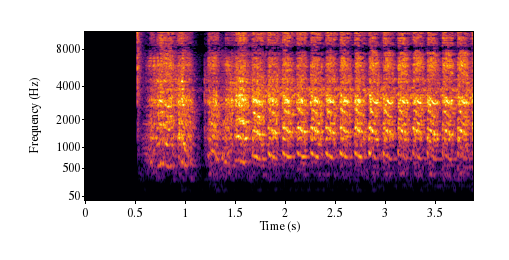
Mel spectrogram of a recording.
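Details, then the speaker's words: Motorcycle engine dry for six years, turned on the starter after fresh oil and filter, no chain fitted. Steady rhythm of about 3.5 pulses per second; the engine turns freely and is not seized. "Oh, I heard the engine turn. Mm. I heard it."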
